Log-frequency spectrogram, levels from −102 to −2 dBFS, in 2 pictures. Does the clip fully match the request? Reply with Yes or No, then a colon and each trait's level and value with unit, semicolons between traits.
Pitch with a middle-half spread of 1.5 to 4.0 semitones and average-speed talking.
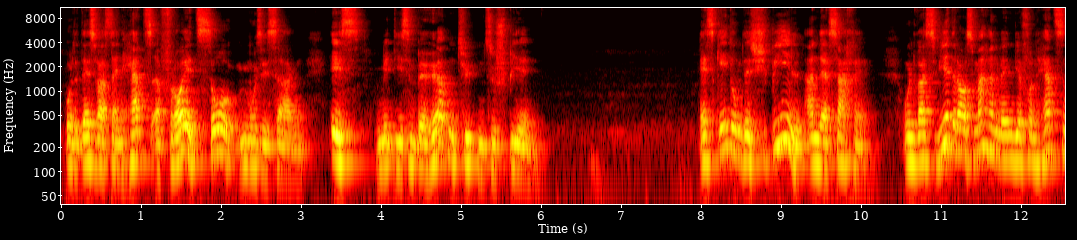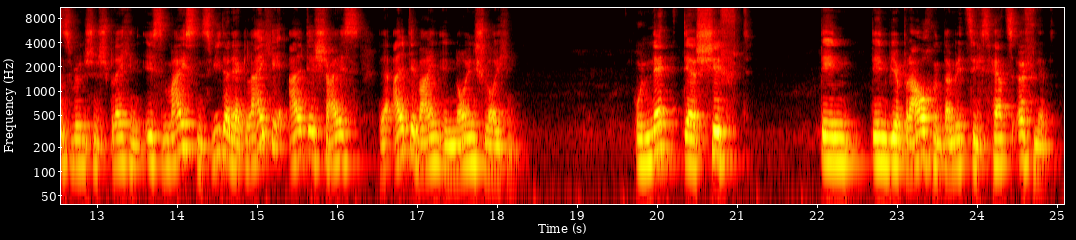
Yes: average, 3.5 semitones; average, 145 wpm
